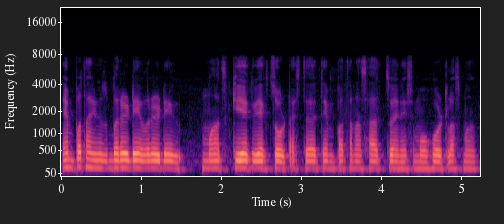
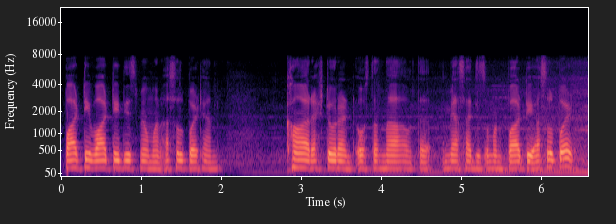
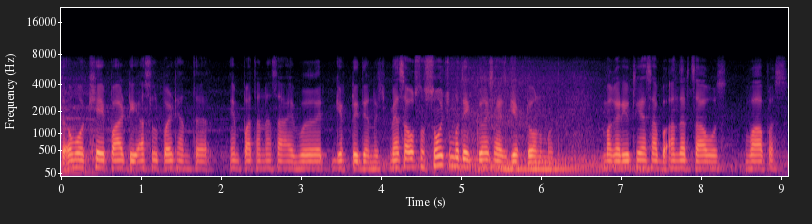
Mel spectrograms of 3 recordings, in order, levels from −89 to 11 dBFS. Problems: none marked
